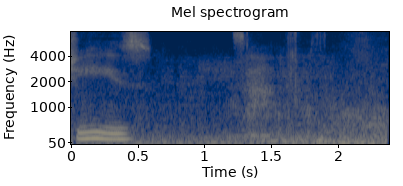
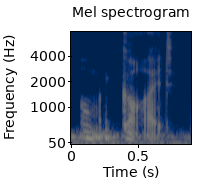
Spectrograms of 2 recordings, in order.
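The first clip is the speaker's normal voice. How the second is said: breathless whisper; 4 semitones lower, 15 dB quieter than usual. Real, not acted. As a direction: whisper it in awe. Reacting to creepy story.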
